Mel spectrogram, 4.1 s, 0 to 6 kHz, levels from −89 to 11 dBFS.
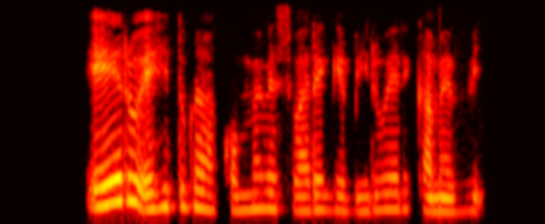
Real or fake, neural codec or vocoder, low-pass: real; none; 5.4 kHz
